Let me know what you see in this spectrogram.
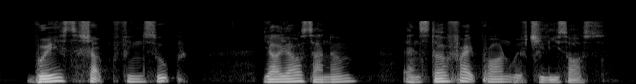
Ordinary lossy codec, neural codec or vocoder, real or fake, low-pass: none; none; real; none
